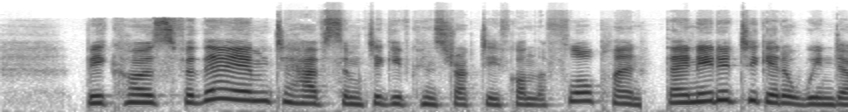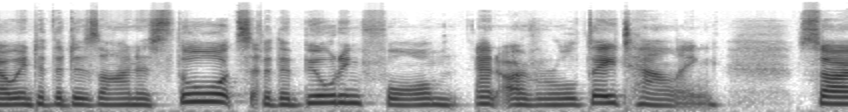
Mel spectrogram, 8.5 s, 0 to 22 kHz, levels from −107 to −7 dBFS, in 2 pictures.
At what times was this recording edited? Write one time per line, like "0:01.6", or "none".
0:01.8
0:02.5
0:03.2
0:05.5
